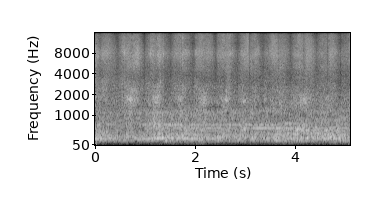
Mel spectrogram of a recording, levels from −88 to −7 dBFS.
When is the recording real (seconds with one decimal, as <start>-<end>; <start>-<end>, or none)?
3.1-3.6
